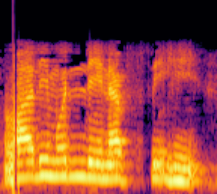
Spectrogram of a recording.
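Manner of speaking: ളാലിമുൽ ലിനഫ്സിഹി slow, n merged into l with no hum; merge without nasal. Shown as a demonstration. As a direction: run the n into the l cleanly. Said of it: "മണിക്കാതെ ലയിപ്പിക്കുക".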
